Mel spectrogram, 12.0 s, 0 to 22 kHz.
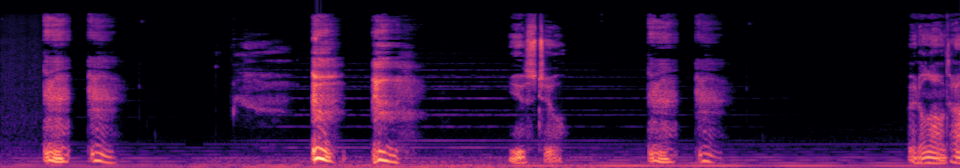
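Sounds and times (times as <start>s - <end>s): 
man clearing throat: 3.9s - 5.2s, 8.1s - 9.0s
speech: 4.6s - 5.0s, 6.4s - 7.1s, 11.5s - 12.0s.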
